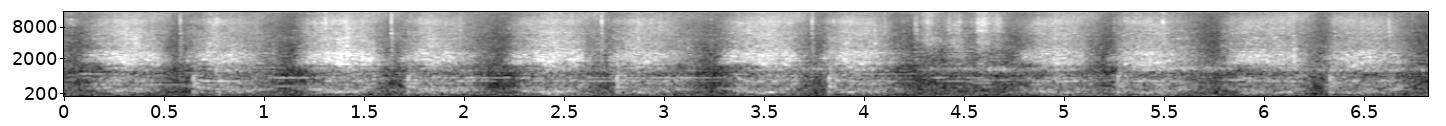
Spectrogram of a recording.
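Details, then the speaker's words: English wheel shaping a Wolseley Hornet Swallow sports body panel, cross-direction wheeling: even rolling swish about once a second with no rattle; rattling gone, panel wheeling smoothly. "the rattling noise is now gone and it's becoming a more smooth the noise"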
